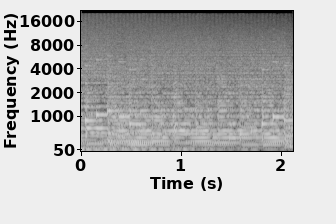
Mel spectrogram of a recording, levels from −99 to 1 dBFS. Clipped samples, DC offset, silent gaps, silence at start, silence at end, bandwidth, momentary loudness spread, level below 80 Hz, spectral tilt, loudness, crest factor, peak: under 0.1%; under 0.1%; none; 0 s; 0 s; over 20 kHz; 2 LU; -36 dBFS; -2.5 dB/octave; -19 LUFS; 14 dB; -6 dBFS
